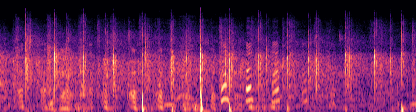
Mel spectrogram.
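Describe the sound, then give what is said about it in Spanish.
A crowd breaks into steady applause on Andalusia Day (Día de Andalucía), dense overlapping claps with a few sharper loud ones, while scattered voices call out and chatter underneath throughout. “bueno, un aplauso.”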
